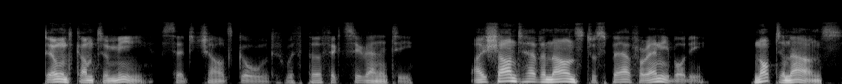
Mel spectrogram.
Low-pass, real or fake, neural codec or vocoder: 7.2 kHz; fake; autoencoder, 48 kHz, 32 numbers a frame, DAC-VAE, trained on Japanese speech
